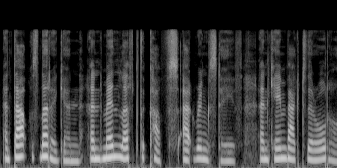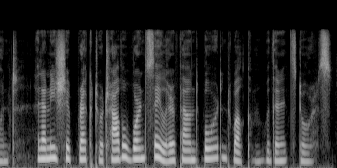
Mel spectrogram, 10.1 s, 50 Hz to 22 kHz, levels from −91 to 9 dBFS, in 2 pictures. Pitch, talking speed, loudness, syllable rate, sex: 200 Hz, 195 wpm, -20 LUFS, 4.8 syllables/s, female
